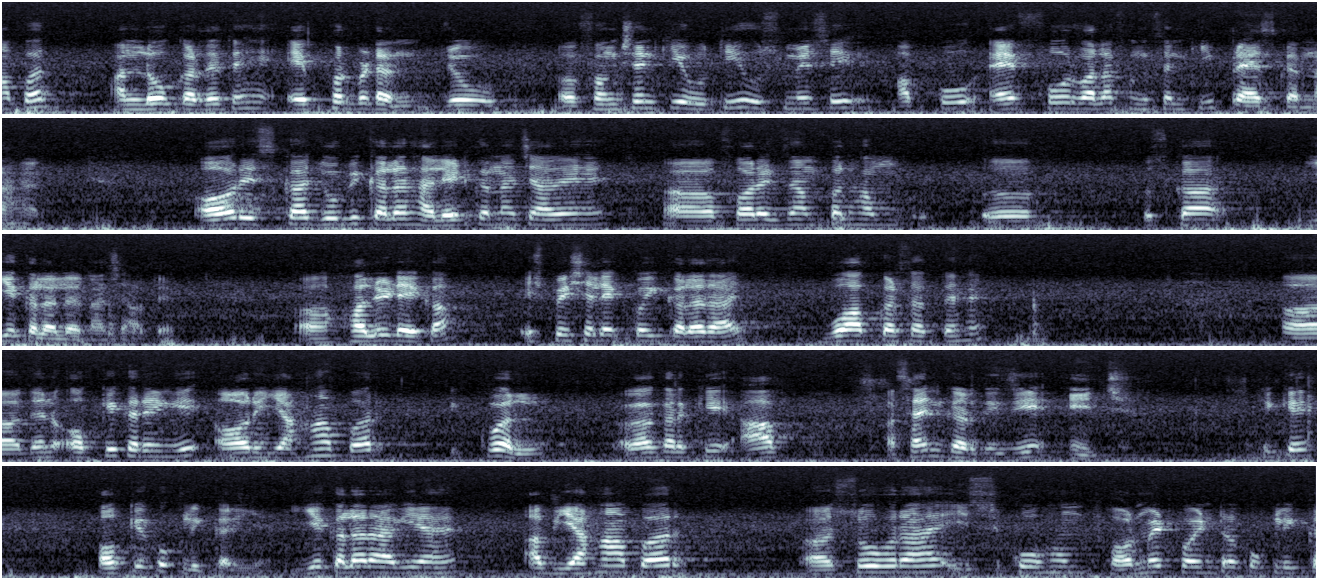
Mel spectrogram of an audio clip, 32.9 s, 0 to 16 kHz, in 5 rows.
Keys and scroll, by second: 1.5 ctrl+F4.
